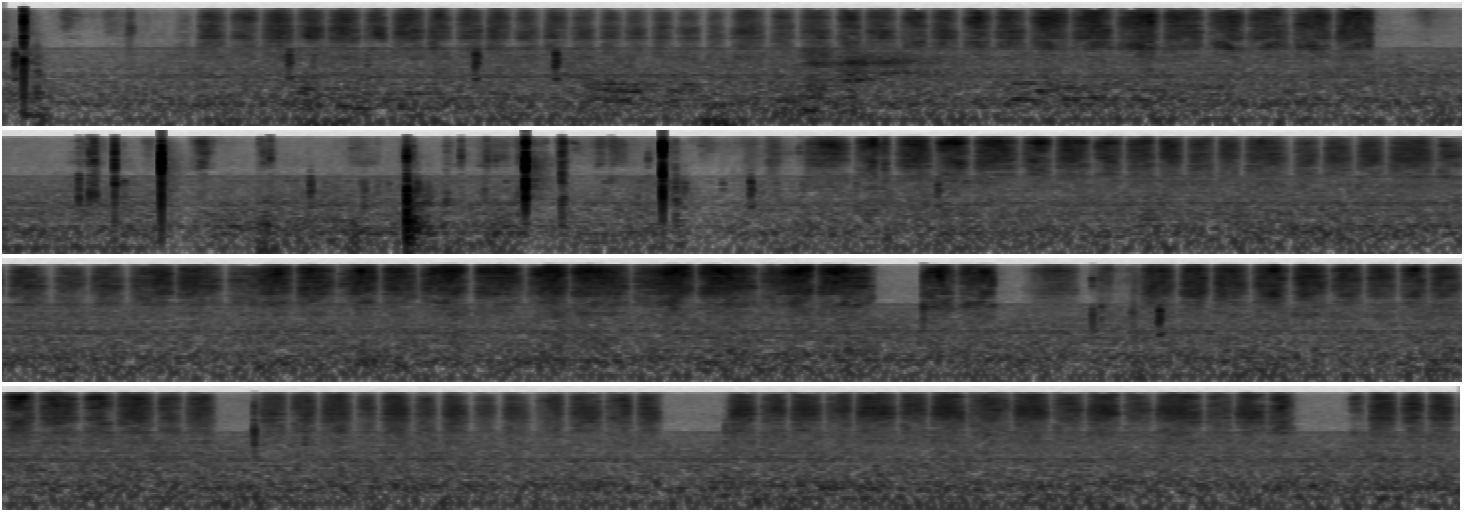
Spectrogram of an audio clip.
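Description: Felt tip of a Crayola washable marker scratching across paper in quick back-and-forth colouring strokes. It comes in several runs broken by short pauses, with a few sharp clicks about a third of the way through.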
